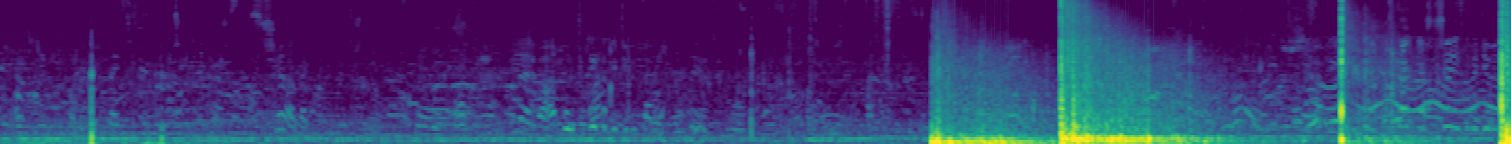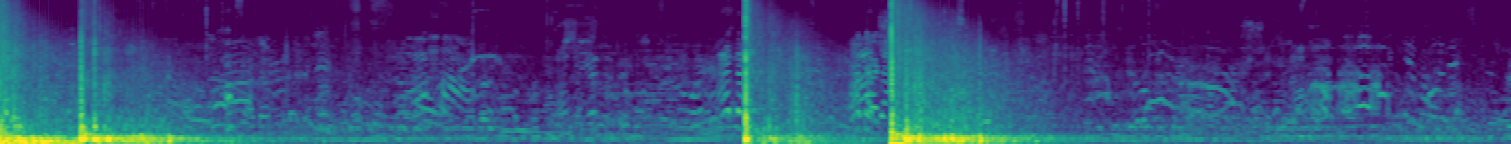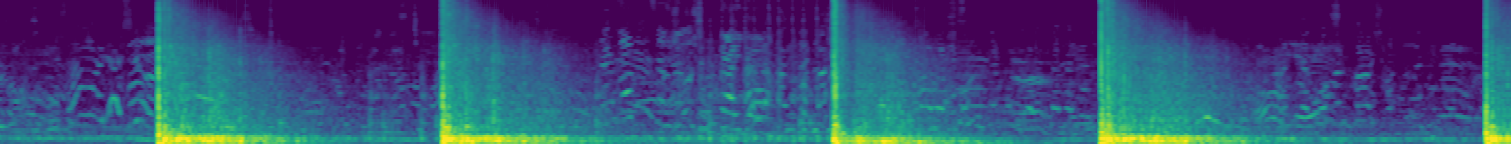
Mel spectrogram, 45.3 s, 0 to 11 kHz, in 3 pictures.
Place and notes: Lidzbark Warmiński, Bishops Castle, Battle - Napoleon's battle (part 2)
The biggest battle of Napoleon's east campaigne which took place in Warmia region (former East Preussia).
